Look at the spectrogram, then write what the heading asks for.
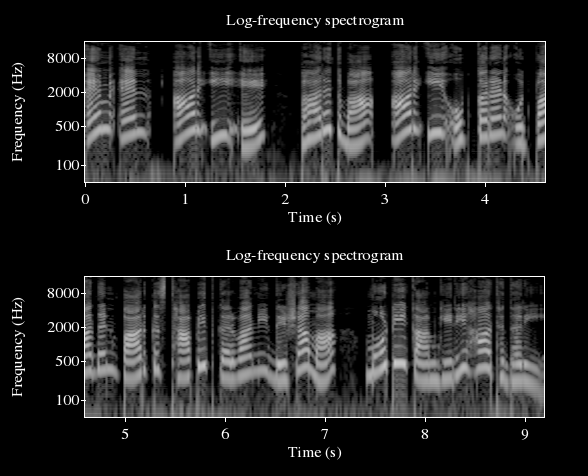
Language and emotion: Gujarati, neutral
